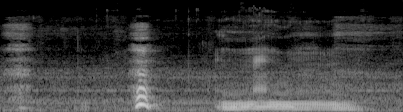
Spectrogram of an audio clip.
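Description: A German Shepherd puppy makes odd little noises: a faint squeak, a sudden sharp yelp, then a long, wavering groan-like whine. The room is otherwise quiet.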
